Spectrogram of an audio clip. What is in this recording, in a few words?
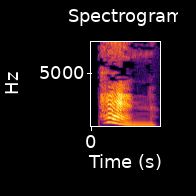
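"pen", British English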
